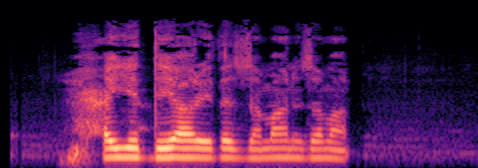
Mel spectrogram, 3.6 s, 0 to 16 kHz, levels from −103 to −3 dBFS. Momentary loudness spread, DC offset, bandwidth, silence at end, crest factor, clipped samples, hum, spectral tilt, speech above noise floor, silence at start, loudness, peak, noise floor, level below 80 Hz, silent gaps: 18 LU; under 0.1%; 9.4 kHz; 1 s; 18 dB; under 0.1%; none; -7.5 dB/octave; 45 dB; 0.5 s; -19 LUFS; -4 dBFS; -64 dBFS; -66 dBFS; none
